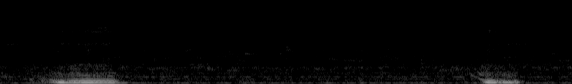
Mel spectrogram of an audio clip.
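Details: Snoring with eyes open: two deep, low rumbling snores about four seconds apart over faint background noise.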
